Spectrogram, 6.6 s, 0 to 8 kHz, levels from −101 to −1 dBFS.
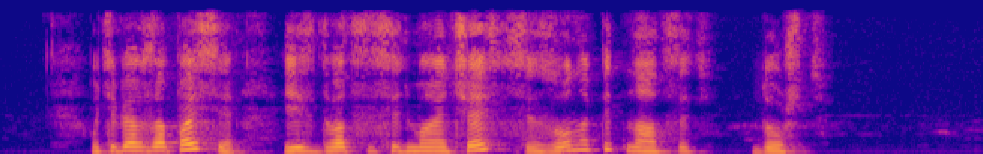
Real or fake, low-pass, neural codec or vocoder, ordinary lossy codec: real; 7.2 kHz; none; AAC, 48 kbps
